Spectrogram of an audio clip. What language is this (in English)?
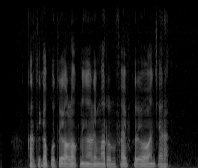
Sundanese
